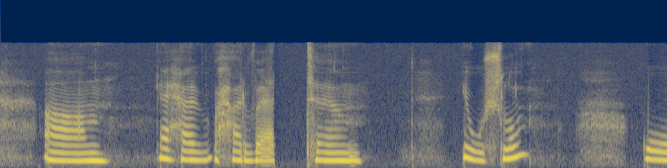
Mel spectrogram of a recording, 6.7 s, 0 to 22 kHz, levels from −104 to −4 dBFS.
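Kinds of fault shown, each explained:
Gain pumping, throughout: the level swings by around 10 dB, squashing loud and soft parts together. The likely cause is a fast limiter clamping down on excessive microphone gain.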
